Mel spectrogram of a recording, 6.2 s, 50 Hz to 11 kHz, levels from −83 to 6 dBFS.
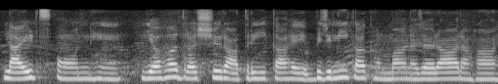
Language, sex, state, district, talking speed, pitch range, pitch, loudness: Hindi, female, Madhya Pradesh, Dhar, 145 wpm, 200-225 Hz, 205 Hz, -14 LUFS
